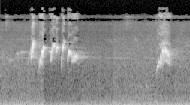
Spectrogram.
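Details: Red-whiskered bulbul from Sông Kon, Đông Giang, Quảng Nam in Vietnam, a bird bred for song: a fast burst of five or six bright whistled notes, a pause, then one loud upslurred whistle, faint steady hum behind.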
